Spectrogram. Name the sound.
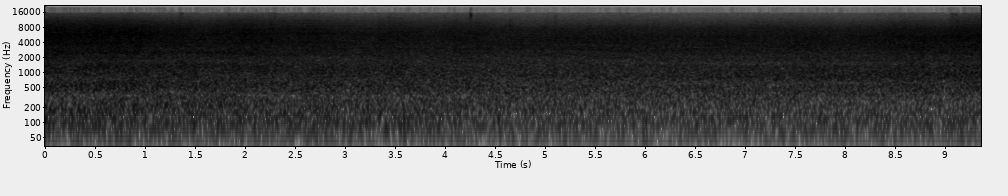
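ocean waves on the coast at Baiona, Galicia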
